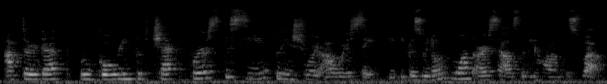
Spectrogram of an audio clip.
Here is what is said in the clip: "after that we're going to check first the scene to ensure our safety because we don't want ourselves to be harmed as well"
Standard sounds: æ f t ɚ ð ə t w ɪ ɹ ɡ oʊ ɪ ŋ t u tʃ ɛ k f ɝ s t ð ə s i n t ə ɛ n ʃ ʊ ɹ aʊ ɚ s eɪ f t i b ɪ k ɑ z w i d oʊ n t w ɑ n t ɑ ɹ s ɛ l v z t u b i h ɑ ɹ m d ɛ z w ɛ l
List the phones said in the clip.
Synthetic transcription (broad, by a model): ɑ f t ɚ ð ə t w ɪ l ɡ oʊ ɪ ŋ t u tʃ ɛ k f ɝ s t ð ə s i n t ə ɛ n ʃ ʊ ɹ aʊ ɚ s eɪ f t i b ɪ k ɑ s w i d oʊ n t w ɑ n t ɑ ɹ s ɛ l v s t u b i h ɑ ɹ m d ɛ s w ɛ l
